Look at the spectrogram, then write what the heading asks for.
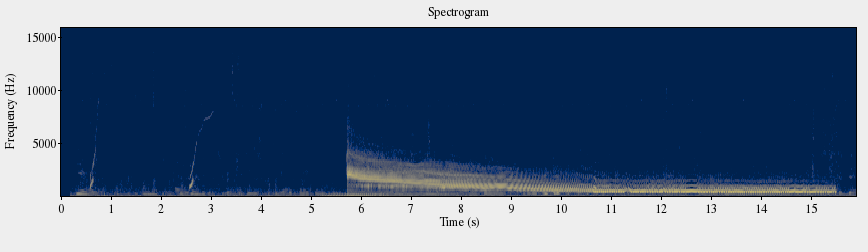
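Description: A seal gives a long, tonal call that slides steadily downward and then holds a low, wavering note.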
